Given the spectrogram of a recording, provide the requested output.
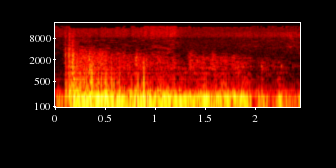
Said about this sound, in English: No, man, take that explosion off. That is not explosion worthy.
